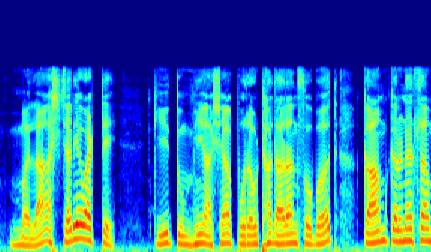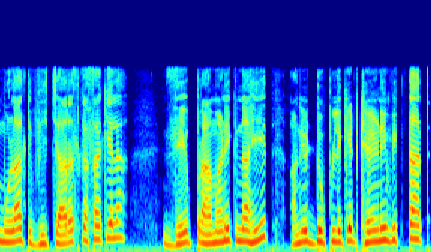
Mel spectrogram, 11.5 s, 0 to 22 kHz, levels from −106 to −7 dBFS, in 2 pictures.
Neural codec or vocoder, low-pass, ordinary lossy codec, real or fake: none; 7.2 kHz; none; real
